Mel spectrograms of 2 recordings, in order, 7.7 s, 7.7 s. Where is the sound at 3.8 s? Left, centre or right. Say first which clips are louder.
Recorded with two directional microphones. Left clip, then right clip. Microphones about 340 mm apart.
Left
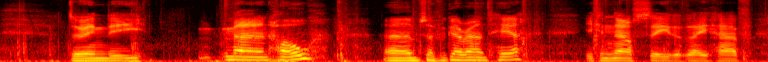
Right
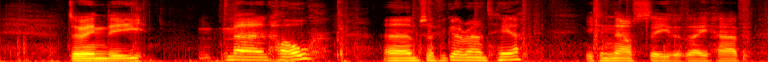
Right 3 dB; right.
